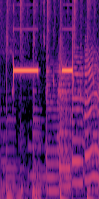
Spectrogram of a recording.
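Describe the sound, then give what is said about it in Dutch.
A smoke detector with a probably empty battery beeps, giving two sustained high-pitched tones over lower pulsing tonal sounds, fairly loud and with no voices. “sorry, dat is mijn rookmelder. Die gaat om het half uur af. En ik heb een batterij, die is waarschijnlijk leeg.”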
